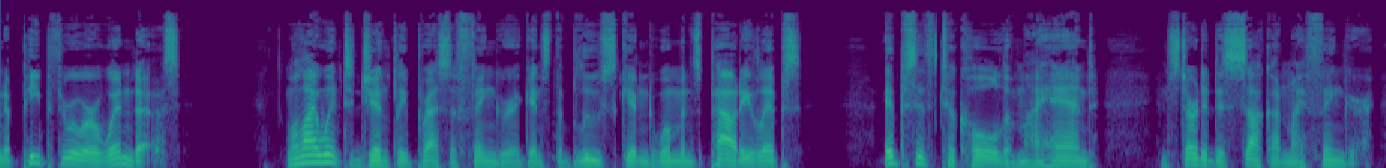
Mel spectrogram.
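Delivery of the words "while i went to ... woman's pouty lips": usual speaking voice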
